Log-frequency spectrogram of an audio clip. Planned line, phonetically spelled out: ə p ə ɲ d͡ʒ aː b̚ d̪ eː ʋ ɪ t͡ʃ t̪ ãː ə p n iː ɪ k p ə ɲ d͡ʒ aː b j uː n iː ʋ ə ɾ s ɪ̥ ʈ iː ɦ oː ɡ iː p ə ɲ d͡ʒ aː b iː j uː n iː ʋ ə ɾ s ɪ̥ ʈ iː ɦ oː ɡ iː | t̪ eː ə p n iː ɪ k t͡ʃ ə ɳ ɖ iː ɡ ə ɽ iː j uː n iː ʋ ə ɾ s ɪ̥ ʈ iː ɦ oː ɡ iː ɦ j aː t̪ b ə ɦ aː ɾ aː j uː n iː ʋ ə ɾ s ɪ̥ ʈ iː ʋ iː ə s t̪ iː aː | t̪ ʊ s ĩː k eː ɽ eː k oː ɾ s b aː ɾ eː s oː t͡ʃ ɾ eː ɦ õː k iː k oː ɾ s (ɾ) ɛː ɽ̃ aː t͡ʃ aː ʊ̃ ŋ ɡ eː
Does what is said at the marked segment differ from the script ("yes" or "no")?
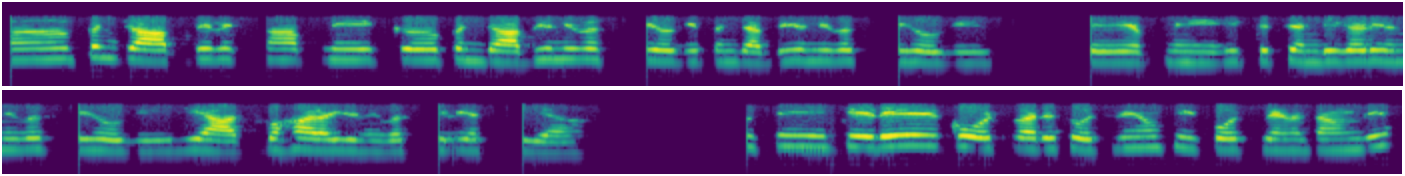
yes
